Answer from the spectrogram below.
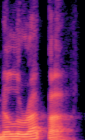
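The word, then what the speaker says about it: Milarepa: syllables all excuse me all of the vowels are soft as opposed to long it's not my Rapa it's Milla repa millera so there's that and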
